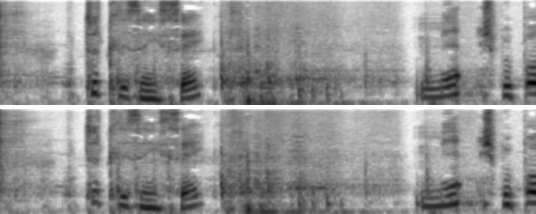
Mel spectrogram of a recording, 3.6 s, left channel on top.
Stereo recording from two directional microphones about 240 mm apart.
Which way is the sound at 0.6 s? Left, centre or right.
Left.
